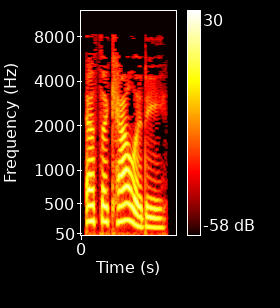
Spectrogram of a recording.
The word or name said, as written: ethicality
